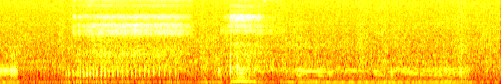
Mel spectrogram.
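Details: A Boxer puppy in deep sleep after a two-hour forest walk: soft, fluttering rumbles and nasal snorts with each breath; snoring.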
